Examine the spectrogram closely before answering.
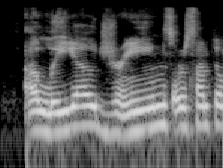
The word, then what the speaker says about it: Alao: So I just was like, you know what, Alao Dreams, cool, whatever. But a lot of people mispronounces Alao. So like, when you hear it, you might hear like Aloe or like Alan or like that. So like I walked up,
